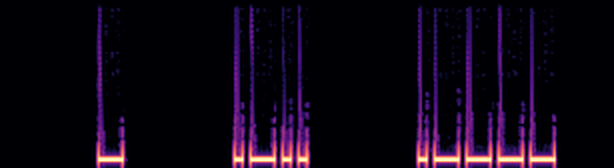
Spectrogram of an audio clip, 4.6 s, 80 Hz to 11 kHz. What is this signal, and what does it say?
Morse code, heard as a keyed tone, about 20 wpm, spaced as for 8 wpm, 700 Hz. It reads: TL1
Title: 087 Lesson 15e - Number 5 - Three Characters 20wpm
